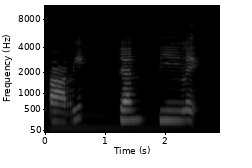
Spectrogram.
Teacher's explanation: I dilafalkan E seperti ada E-nya pada kata tarik dan bilik. Jadi seolah-olah ada E, sifatnya tertutup ya.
